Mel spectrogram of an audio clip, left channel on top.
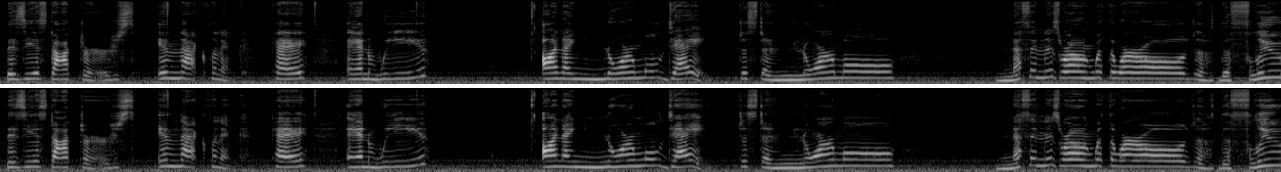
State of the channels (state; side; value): normal; both; correlation 0.13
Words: doctors in that clinic, okay? And we, on a normal day, just a normal, nothing is wrong with the world, the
